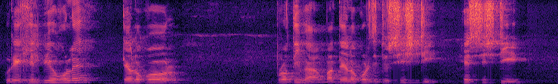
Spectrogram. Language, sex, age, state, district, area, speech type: Assamese, male, 45-60, Assam, Goalpara, urban, spontaneous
